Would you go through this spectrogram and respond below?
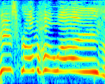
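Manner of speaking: very high, eager, attention-grabbing yell. Retelling how the old lady with them tried to get someone's attention, imitating Keiko yelling. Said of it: "Like she's like yelling at".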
